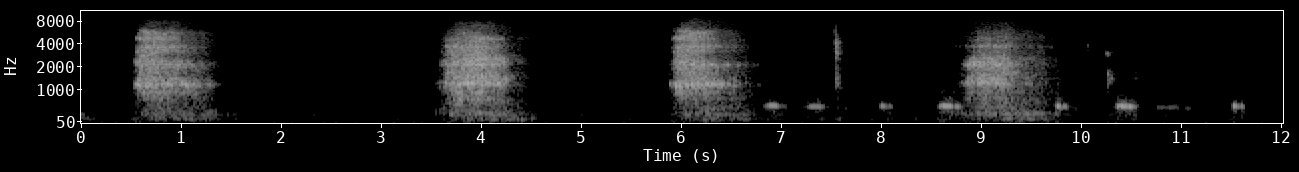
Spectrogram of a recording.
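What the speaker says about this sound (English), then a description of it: "2 breaths." Slow, deep breaths during a wellness breathing exercise, four long soft exhales spaced a few seconds apart, close and quiet, with small clicks and ticks between them.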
